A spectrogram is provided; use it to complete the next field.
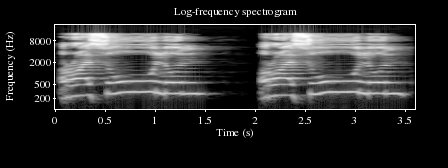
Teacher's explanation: र को अदा करते हुए जुबान की जो पुश्त है वो भी साथ में इनवॉल्व होगी तरफ लिसान में भी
